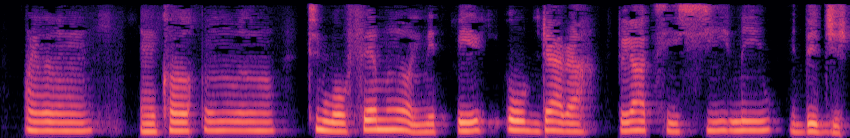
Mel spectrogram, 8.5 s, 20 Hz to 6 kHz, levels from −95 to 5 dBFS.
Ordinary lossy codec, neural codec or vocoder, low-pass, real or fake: MP3, 24 kbps; codec, 16 kHz, 0.5 kbps, FunCodec, trained on Chinese and English, 25 frames a second; 5.4 kHz; fake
